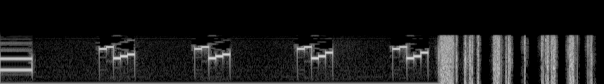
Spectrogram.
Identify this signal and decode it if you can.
Five-tone selective call (ZVEI), heard as quick runs of five tones, tones of about 70 ms. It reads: 89345 89345 89346 89346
